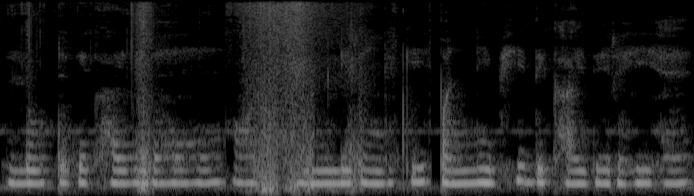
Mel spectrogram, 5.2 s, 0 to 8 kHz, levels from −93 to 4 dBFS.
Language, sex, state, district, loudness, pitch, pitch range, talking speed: Hindi, female, Maharashtra, Pune, -43 LUFS, 200 Hz, 195-205 Hz, 170 wpm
